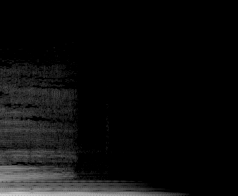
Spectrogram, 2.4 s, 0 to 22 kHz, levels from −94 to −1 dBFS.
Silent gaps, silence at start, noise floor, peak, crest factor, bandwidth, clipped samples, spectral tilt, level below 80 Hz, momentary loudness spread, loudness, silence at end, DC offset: none; 0 s; -61 dBFS; -10 dBFS; 18 dB; 12 kHz; under 0.1%; -9 dB/octave; -64 dBFS; 18 LU; -28 LUFS; 0.95 s; under 0.1%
